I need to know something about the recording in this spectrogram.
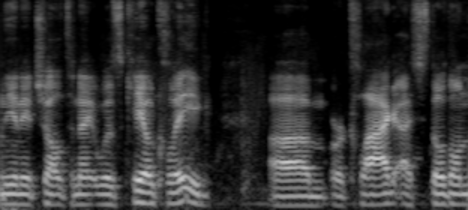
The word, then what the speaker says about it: Clague: I'm pretty sure it's Clague. Yeah, I think it's Clague. Whatever. Yeah. Well, I heard an interview and he said Clague, so we'll go with that.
